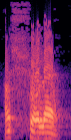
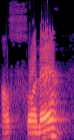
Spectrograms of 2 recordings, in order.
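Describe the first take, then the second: First: The word is said with an sh sound. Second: The word is said with an emphatic s sound. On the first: The speaker calls it wrong. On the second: The speaker calls it right. "kalau antum baca huruf baca huruf shad"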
